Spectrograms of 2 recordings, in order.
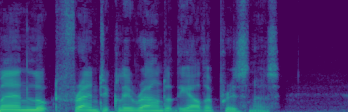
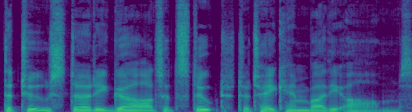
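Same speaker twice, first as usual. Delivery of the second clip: usual speaking voice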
